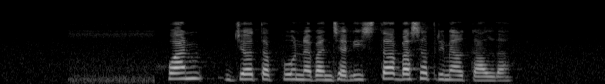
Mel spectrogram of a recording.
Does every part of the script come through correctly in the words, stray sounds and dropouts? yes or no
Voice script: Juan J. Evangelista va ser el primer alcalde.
yes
